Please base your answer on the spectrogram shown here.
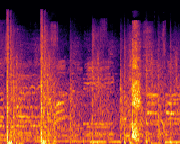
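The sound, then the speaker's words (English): Gunfire in a video game set at a toy factory: a few sharp, loud shots that crack out irregularly over busy background game noise. “Yeah, who's shooting me?”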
